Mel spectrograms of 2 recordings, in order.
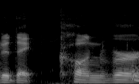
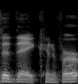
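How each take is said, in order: First: The question is asked in an ironic, sarcastic way. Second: The question is asked in a plain, sincere way. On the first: The conversion was only nominal, not genuine. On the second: It asks whether they really converted.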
